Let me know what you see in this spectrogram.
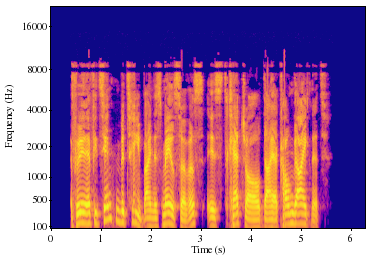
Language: German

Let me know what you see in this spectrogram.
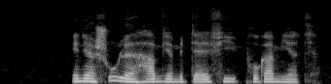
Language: German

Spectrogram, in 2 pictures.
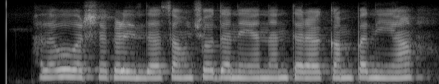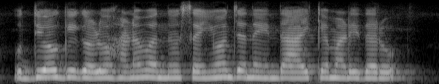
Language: Kannada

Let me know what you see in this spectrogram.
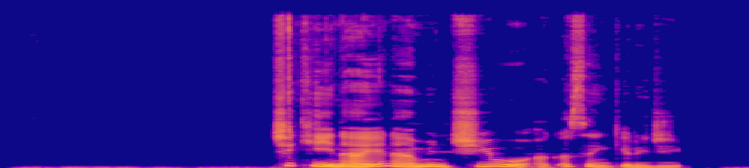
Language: Hausa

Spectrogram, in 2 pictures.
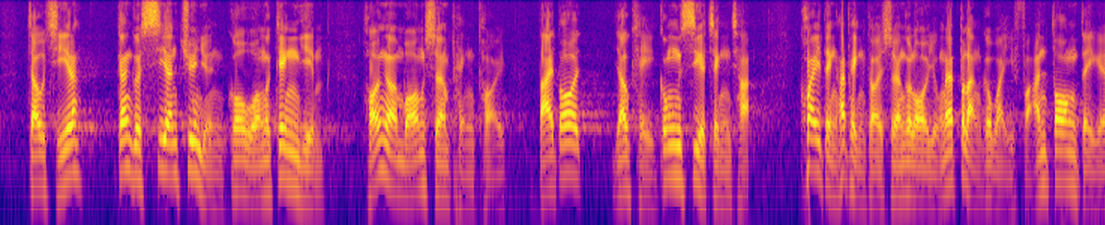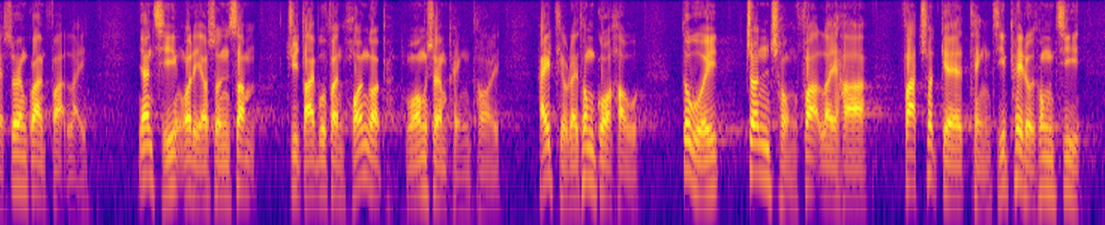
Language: Cantonese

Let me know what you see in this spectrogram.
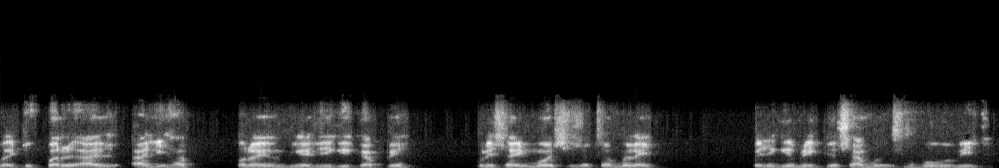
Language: Malay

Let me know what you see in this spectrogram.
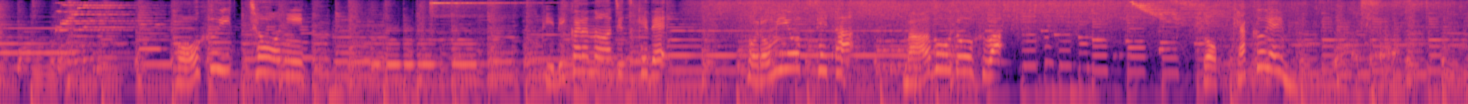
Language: Japanese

